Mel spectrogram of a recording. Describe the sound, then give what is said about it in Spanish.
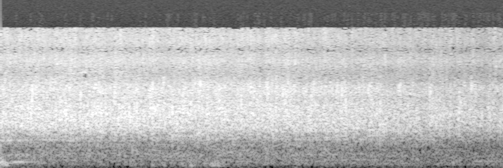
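A church audience gives a loud applause to the Lord, clapping steadily, a dense wash of many hands applauding together for several seconds with no one speaking over it. “Ahora dale un fuerte aplauso al Señor.”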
